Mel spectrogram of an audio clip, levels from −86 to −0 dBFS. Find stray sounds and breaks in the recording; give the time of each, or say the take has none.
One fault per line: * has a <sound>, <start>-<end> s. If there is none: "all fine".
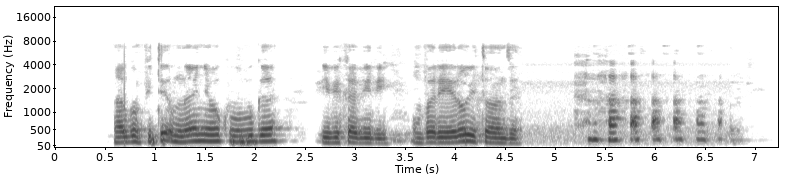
* has a laugh, 5.2-6.7 s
